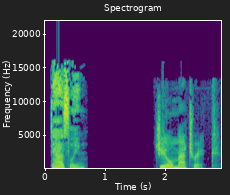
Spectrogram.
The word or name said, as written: dazzling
